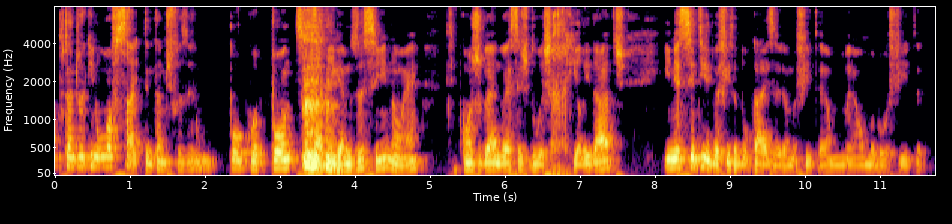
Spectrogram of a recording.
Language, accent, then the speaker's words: Portuguese; Madeira, Portugal; eu cresci na Madeira, eu sou madeirense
